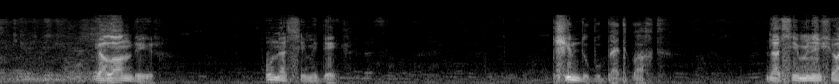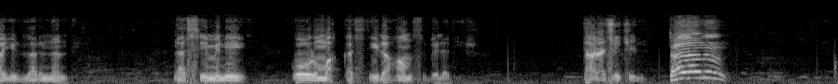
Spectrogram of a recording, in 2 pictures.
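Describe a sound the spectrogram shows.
A man speaks loudly and sternly, with pauses, outdoors.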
